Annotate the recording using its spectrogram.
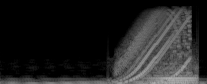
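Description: Cartoon sound effect: a rising electronic sweep starts about halfway through, grows louder and cuts off sharply. Under it runs a low steady background drone.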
